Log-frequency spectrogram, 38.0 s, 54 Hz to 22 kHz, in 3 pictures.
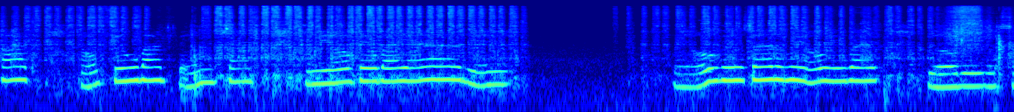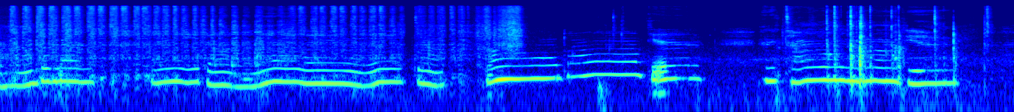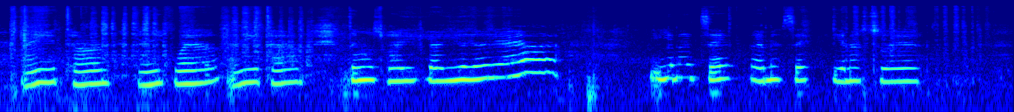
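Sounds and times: marker scrubbing on paper: 0:00.0 - 0:06.6, 0:07.7 - 0:19.3, 0:26.4 - 0:29.3, 0:36.0 - 0:37.8.

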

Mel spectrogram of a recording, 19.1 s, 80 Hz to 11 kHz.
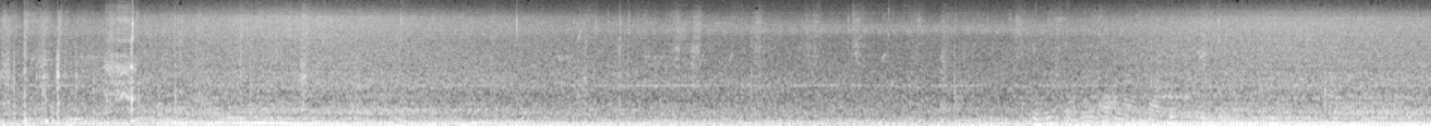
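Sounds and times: distant motor vehicle engine rumble: 0:00.0 - 0:19.0.

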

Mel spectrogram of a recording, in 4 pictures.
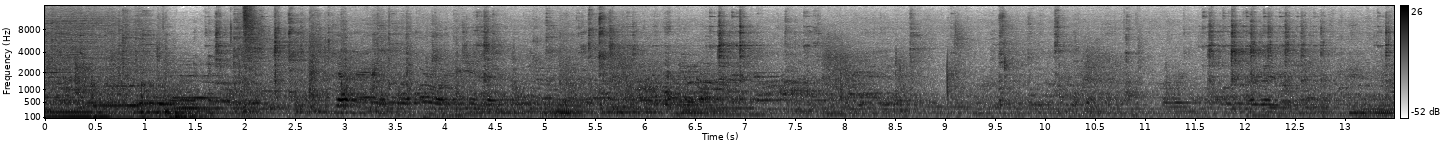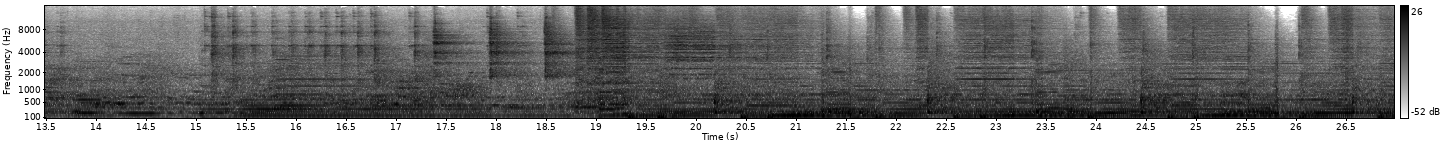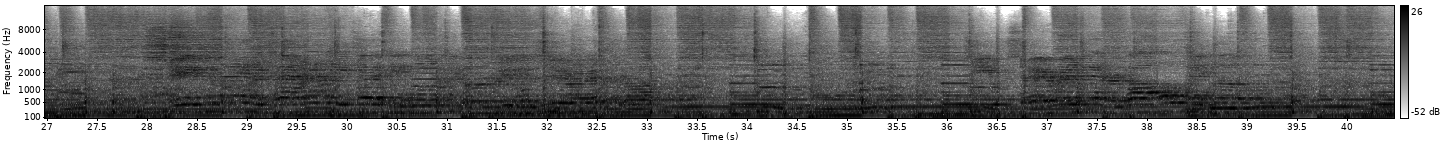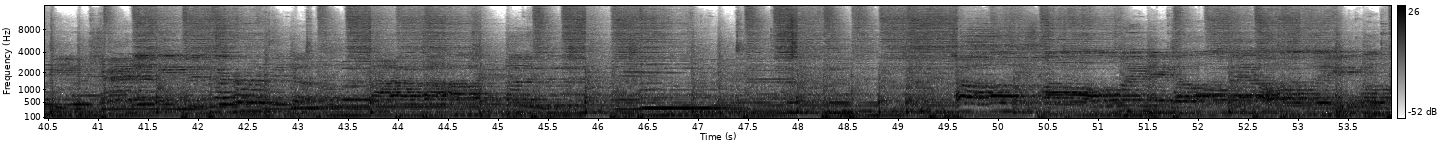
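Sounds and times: country band playing: 0:00.0 - 0:09.2, 0:11.6 - 0:53.9.

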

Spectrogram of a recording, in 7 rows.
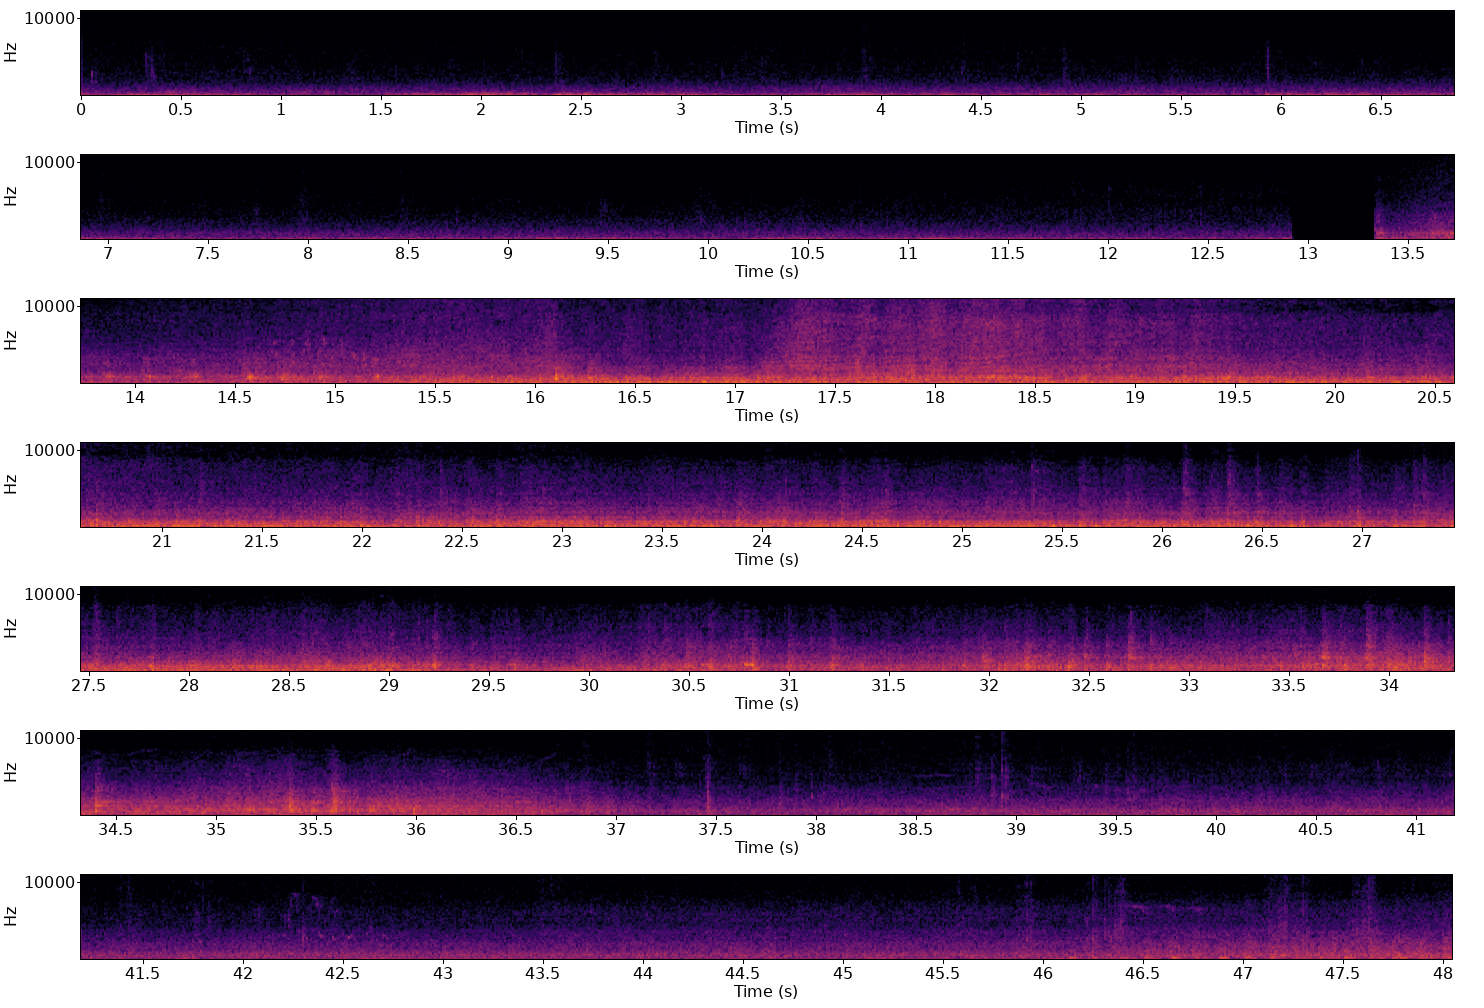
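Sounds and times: train wheels clicking on rail joints: 0:00.0 - 0:06.3, 0:13.4 - 0:42.7, 0:45.2 - 0:48.0
steam train passing: 0:13.4 - 0:48.0.

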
